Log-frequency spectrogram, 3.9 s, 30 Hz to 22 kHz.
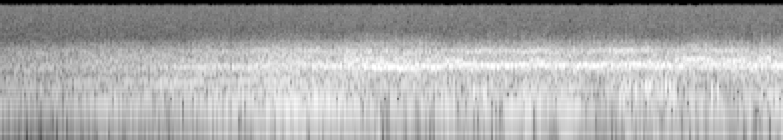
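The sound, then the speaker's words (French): A small red Renault R5 starts and pulls away from where it was parked. The engine note builds steadily over the first second or so, then holds at a loud, continuous roar with a faint squeal of tyres. “Il entre dans sa petite R5 rouge qui est garée devant la banque. Une chance. Avenue Foch n'est pas facile pour se garer. Et il démarre.”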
